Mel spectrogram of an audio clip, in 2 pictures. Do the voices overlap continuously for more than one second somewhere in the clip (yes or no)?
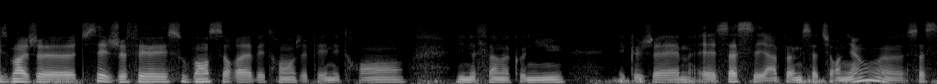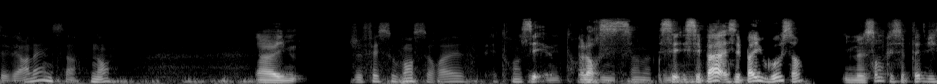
yes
